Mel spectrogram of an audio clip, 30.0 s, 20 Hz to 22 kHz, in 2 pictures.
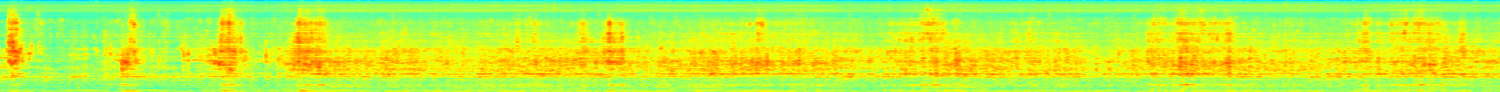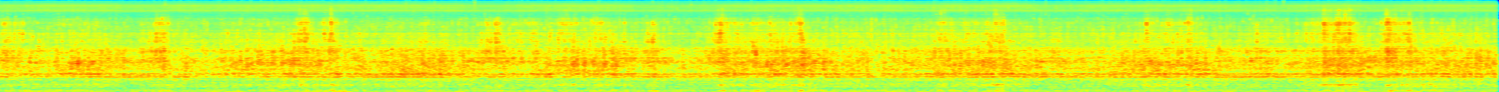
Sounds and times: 0.0s water 29.9s

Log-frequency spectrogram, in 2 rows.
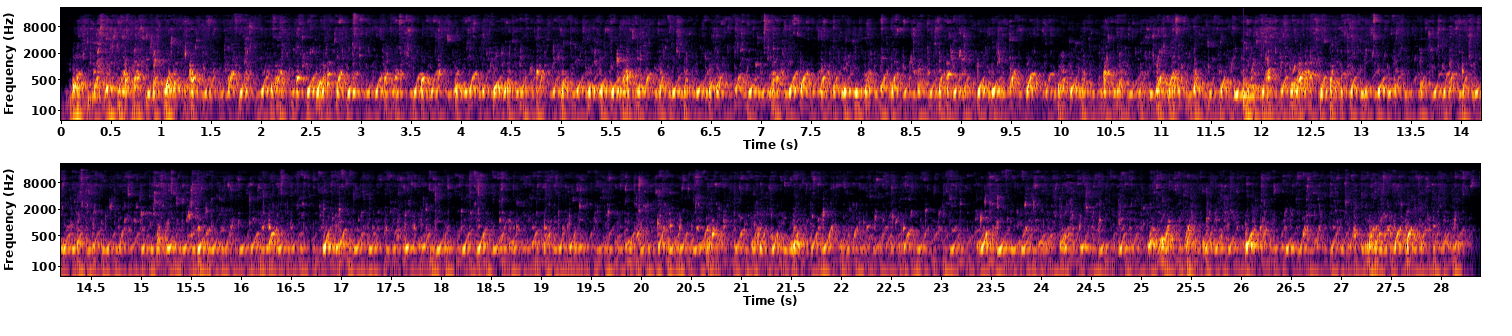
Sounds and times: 0.0s Bubbling, Large 28.3s

